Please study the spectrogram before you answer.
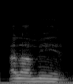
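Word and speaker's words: Aml Ameen: Alamin.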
